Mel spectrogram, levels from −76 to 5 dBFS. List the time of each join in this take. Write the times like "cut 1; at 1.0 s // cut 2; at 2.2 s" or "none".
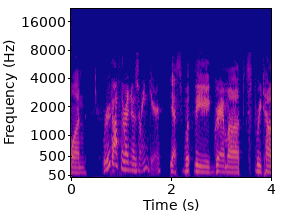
none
